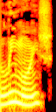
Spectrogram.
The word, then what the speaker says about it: limões: First, at the end of a word. Like in limões.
